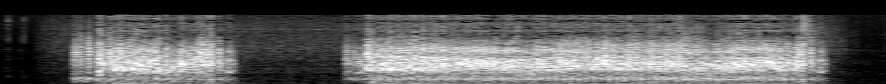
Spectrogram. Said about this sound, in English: So that's it scraping the back end of the abdomen against itself. So that's the queen.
